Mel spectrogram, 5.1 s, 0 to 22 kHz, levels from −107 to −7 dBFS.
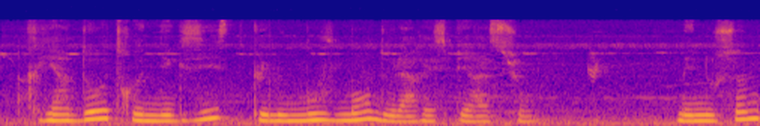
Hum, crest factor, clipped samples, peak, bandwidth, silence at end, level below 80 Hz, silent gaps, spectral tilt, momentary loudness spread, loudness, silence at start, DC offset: none; 14 dB; under 0.1%; -20 dBFS; 11.5 kHz; 0 s; -58 dBFS; none; -6.5 dB/octave; 19 LU; -34 LUFS; 0 s; under 0.1%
